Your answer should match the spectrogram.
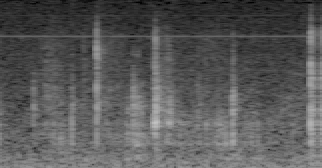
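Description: A few faint clicks as the threaded retaining ring on a snowmobile's choke lever mount is turned off by hand.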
